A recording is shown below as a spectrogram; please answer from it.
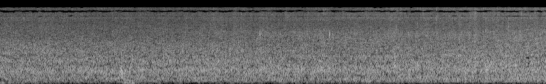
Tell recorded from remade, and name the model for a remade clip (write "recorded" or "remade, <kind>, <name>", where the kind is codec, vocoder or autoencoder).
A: recorded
